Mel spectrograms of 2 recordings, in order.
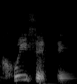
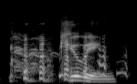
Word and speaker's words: queuing: Is it pronounced queuing though? I thought it was pronounced queefing. Queuing. No, queuing, my friend.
